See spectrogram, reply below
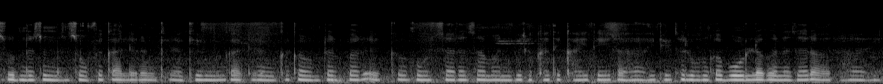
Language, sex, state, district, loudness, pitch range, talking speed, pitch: Hindi, female, Bihar, Araria, -28 LUFS, 200-210 Hz, 190 wpm, 205 Hz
